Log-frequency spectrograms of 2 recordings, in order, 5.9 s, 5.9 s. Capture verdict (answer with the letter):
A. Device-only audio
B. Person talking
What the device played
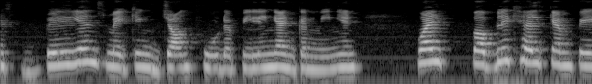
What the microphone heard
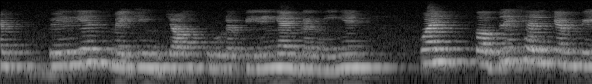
A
